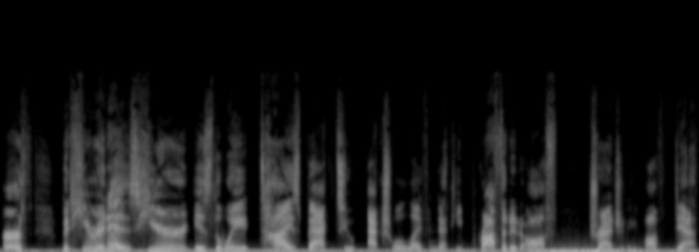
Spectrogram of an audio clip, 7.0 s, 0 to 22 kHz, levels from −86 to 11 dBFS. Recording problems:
wind noise on the microphone; occasional gusts; 25 dB below the speech

